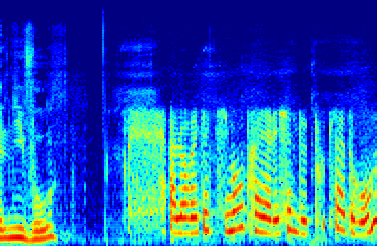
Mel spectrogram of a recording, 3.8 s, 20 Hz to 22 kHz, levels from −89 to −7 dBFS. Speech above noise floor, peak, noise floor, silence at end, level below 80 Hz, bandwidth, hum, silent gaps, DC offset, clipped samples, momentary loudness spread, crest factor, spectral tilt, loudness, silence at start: 35 dB; -4 dBFS; -53 dBFS; 0 s; -64 dBFS; 11 kHz; none; none; under 0.1%; under 0.1%; 15 LU; 16 dB; -8 dB/octave; -20 LUFS; 0 s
